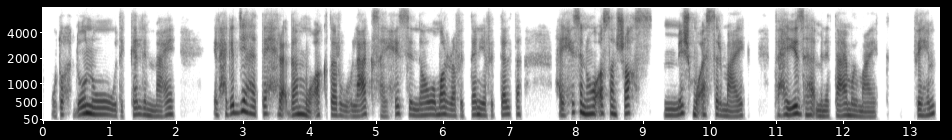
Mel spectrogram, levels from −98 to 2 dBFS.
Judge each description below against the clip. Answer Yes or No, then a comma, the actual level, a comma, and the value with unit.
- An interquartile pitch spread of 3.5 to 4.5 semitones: Yes, average, 4.0 semitones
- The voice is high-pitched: No, medium, 170 Hz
